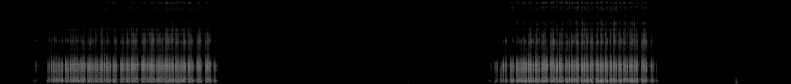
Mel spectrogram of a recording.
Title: Pekingese snoring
